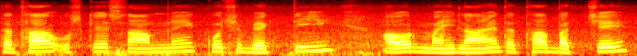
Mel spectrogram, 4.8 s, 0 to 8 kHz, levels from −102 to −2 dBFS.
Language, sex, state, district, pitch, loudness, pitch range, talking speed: Hindi, male, Uttar Pradesh, Lucknow, 165 Hz, -18 LUFS, 150-175 Hz, 115 wpm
